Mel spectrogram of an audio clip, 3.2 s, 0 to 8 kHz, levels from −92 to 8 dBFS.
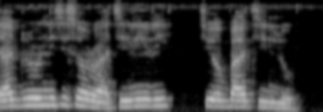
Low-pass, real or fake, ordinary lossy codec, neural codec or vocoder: none; fake; none; codec, 16 kHz, 16 kbps, FreqCodec, smaller model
